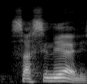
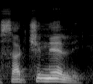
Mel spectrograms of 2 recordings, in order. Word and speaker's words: Sartinelli: casou com a irmã de Antônio Sassinelli, Sartinelli, né? A pronúncia certa, Sartinelli.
